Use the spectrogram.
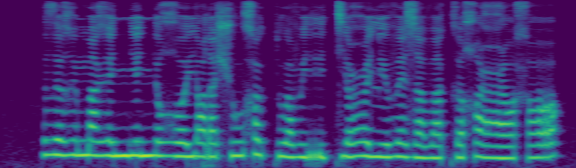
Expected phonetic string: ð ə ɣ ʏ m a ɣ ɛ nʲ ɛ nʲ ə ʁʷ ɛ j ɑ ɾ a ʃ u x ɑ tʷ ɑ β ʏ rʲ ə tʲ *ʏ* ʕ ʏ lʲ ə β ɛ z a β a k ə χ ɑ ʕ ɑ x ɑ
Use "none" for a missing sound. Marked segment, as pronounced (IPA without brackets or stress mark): u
